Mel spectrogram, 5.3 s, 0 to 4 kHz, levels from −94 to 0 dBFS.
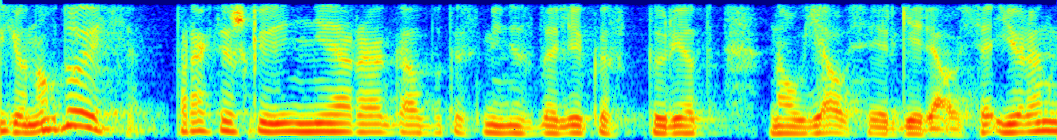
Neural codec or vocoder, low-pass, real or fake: vocoder, 44.1 kHz, 128 mel bands, Pupu-Vocoder; 3.6 kHz; fake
